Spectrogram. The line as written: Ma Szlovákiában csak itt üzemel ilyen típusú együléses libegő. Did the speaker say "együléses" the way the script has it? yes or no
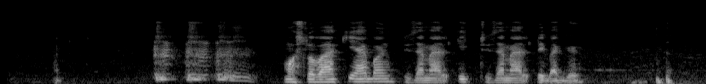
no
